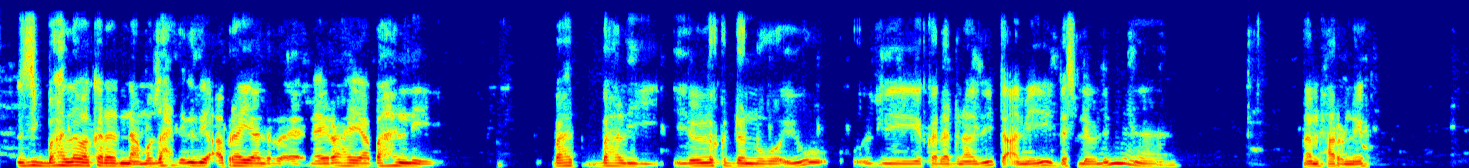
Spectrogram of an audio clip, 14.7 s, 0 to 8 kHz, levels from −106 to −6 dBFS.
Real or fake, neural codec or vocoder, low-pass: real; none; 7.2 kHz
